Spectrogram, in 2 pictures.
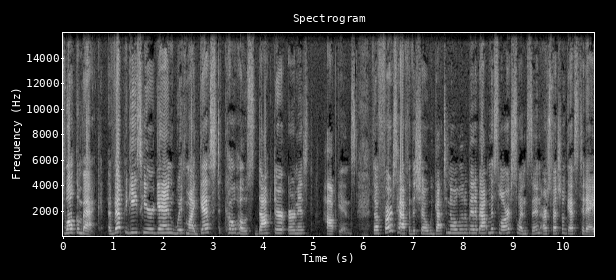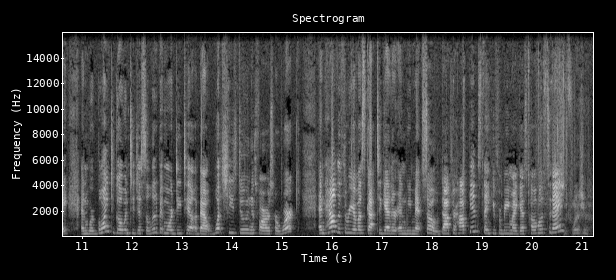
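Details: Adult woman speaking; typical speech.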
